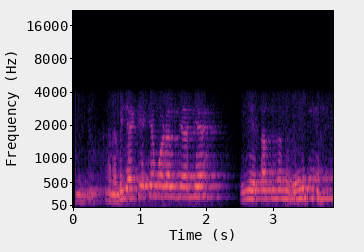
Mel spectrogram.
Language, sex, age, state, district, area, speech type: Gujarati, male, 60+, Gujarat, Morbi, rural, conversation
